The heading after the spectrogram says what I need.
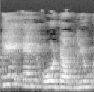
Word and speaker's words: know: जो NO वाला no होता है, सेम प्रोनाउंसिएशन आएगा. KNOW is no and KNEW is new, है ना?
